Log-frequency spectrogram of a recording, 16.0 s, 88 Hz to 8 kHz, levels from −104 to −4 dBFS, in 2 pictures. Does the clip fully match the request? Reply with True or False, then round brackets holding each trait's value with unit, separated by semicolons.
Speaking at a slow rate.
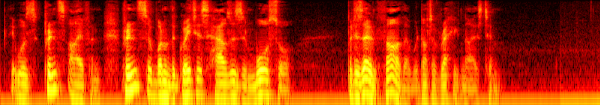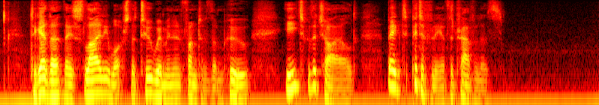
False (160 wpm)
